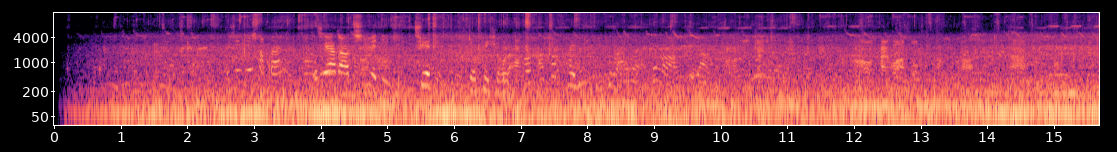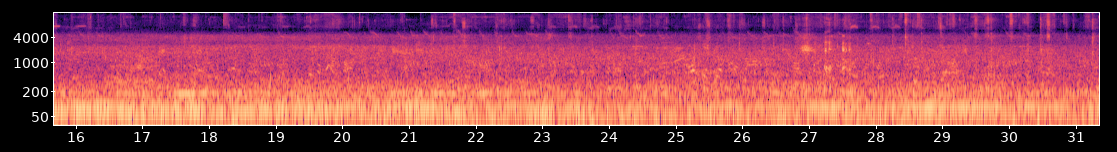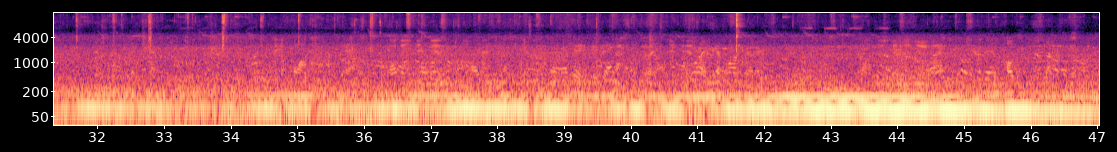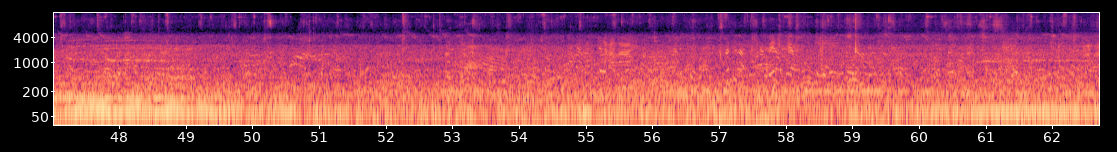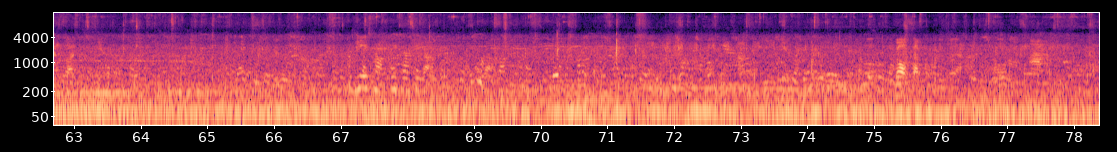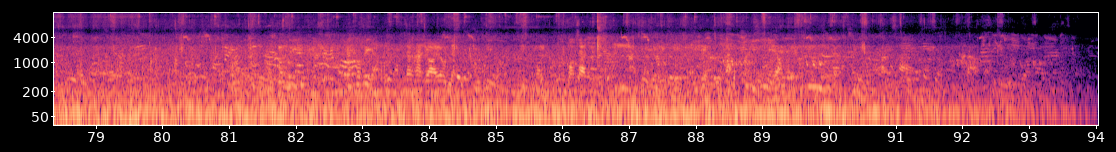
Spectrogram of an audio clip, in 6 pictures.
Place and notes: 碧湖公園, Taipei City - Walking through the park
A lot of people walk along the lake, Frogs sound, Insects sound, Birdsong, Traffic Sound, Aircraft flying through
4 May, 11:25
